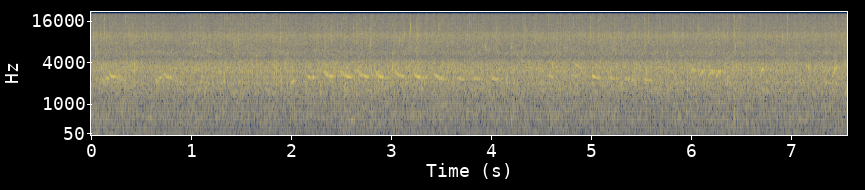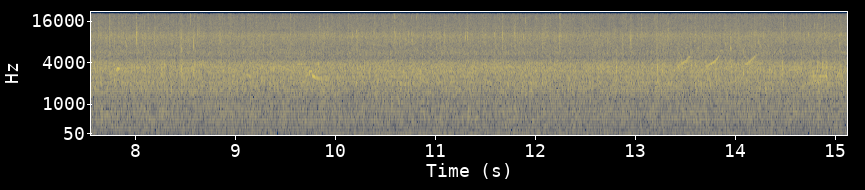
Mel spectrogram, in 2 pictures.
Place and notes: {"title": "Loaning Head, Alston, UK - Evening walk", "date": "2022-03-27 18:24:00", "description": "Evening walk from Garrigill to Loaning Head", "latitude": "54.77", "longitude": "-2.40", "altitude": "364", "timezone": "Europe/London"}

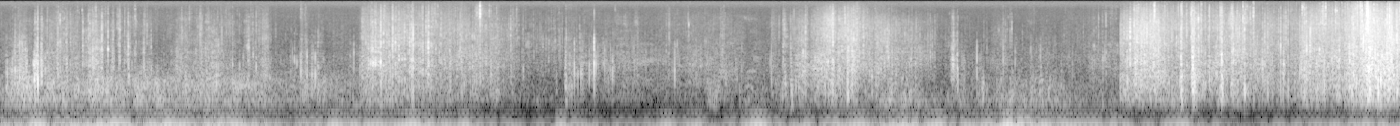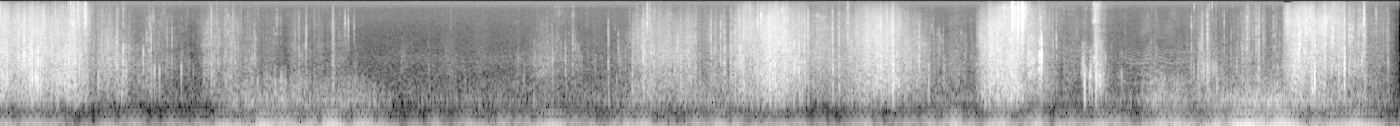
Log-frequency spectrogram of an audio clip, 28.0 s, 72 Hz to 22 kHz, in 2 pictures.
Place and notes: {"title": "desert north of Nablus", "date": "2007-10-28 12:21:00", "description": "project trans4m orchestra", "latitude": "32.24", "longitude": "35.37", "altitude": "-1", "timezone": "Asia/Jerusalem"}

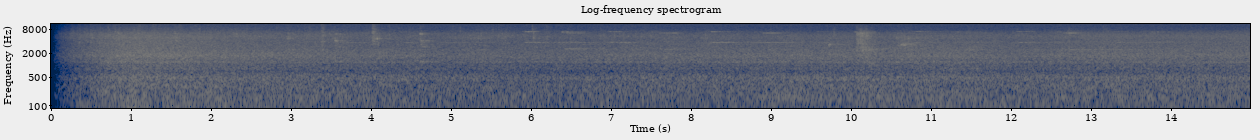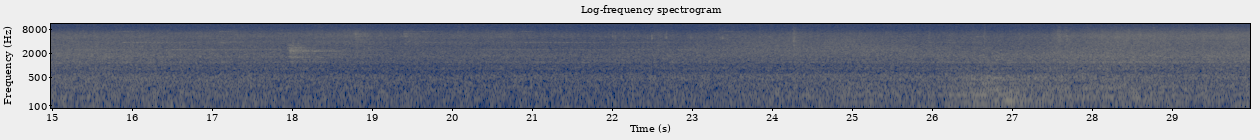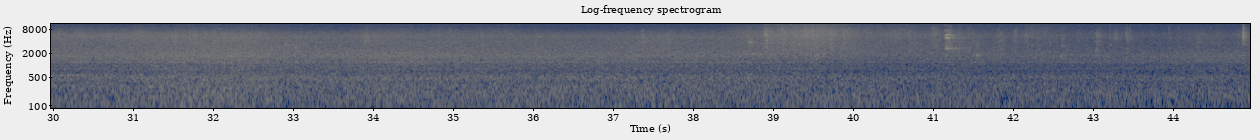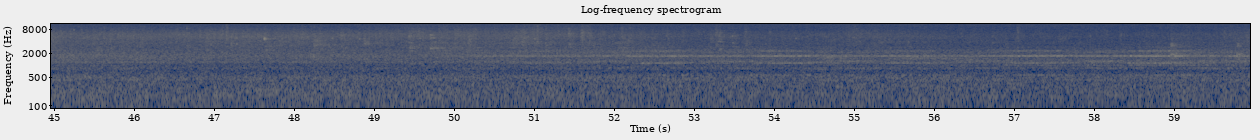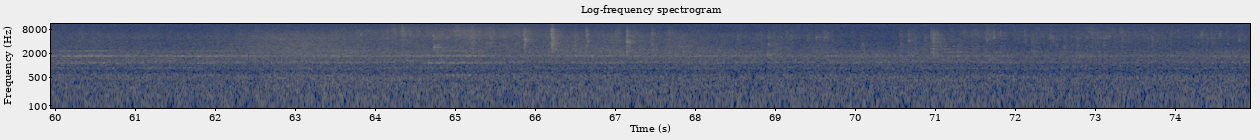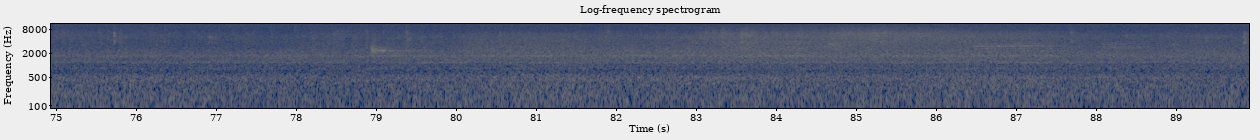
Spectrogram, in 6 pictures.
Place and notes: {"date": "2022-02-18 23:24:00", "description": "23:24 Berlin Bürknerstr., backyard window - Hinterhof / backyard ambience", "latitude": "52.49", "longitude": "13.42", "altitude": "45", "timezone": "Europe/Berlin"}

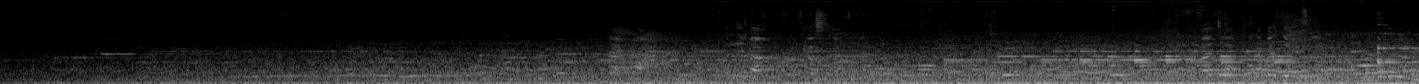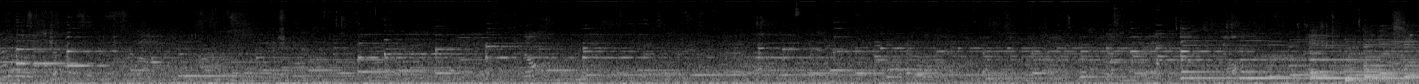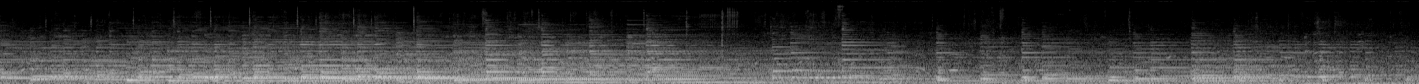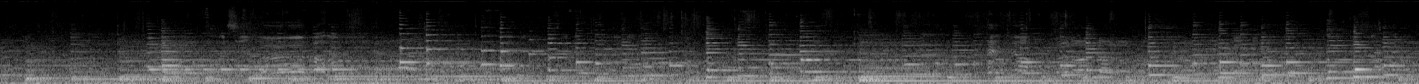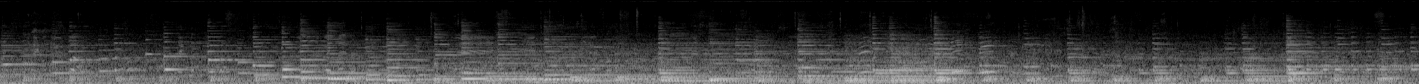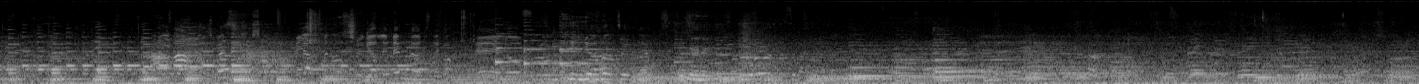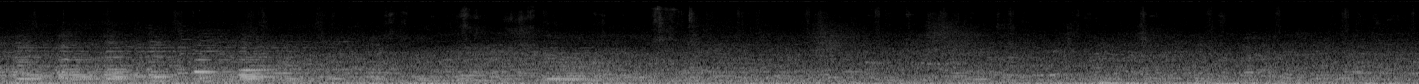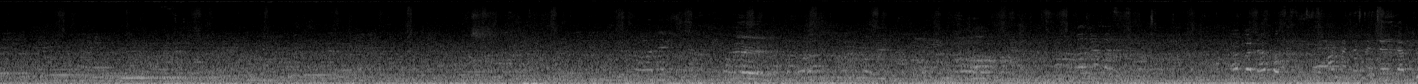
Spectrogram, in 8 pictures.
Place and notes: {"title": "Gare Saint-Lazare, Paris, France - Saint-Lazare station", "date": "2016-09-16 15:30:00", "description": "Taking the train to Rouen in the Paris Saint-Lazare station.", "latitude": "48.88", "longitude": "2.33", "altitude": "47", "timezone": "Europe/Paris"}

